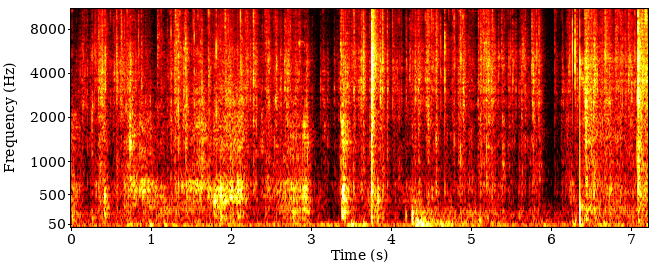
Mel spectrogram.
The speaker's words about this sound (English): He's struggling so hard to open the damn keyboard right now. You don't have scissors, so it's not fun.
